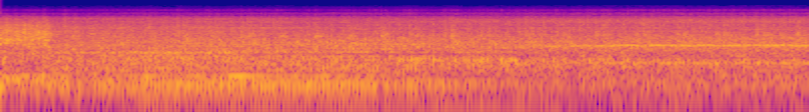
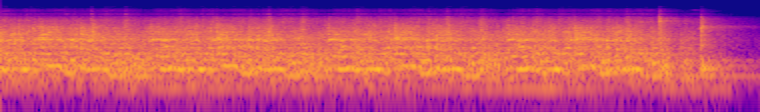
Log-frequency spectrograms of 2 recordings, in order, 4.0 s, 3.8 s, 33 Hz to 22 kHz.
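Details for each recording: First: 1971 Cadillac Eldorado 500 cubic inch (8.2L) V8 barn find, running: even, steady rumble with no misses, knocks or ticks, idling well, but no oil seen coming from the pushrods. Normal idle. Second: 1971 Cadillac Eldorado 8.2 L 500 cu in V8 barn find, rat-damaged coil wiring: starter cranks in an even rhythmic churn but no cylinder catches; spark test shows zero spark; crank no start.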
